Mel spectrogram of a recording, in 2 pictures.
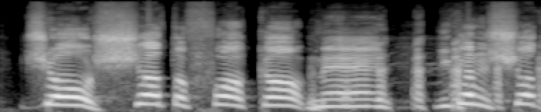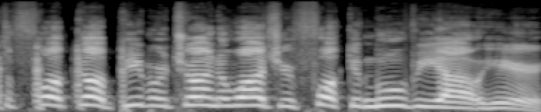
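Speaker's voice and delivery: very high, very loud, shrill screaming yell. Retelling an audience member's outburst at the director: imitating Bobcat yelling. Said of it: "you hear Bobcats yells".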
